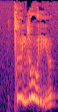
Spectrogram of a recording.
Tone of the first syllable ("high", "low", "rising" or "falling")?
falling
